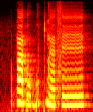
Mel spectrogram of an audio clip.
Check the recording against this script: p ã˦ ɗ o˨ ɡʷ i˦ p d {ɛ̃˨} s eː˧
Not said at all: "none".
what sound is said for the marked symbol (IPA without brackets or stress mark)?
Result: ɛ̃˨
